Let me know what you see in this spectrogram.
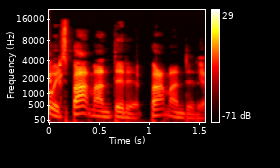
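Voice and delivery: plain

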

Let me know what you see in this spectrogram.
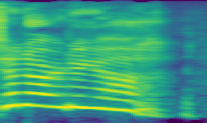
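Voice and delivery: high, loud mock excited cry. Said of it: "I was like".

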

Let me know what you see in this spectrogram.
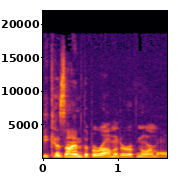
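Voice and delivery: plain

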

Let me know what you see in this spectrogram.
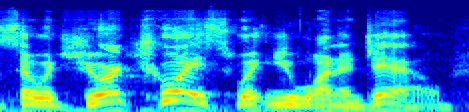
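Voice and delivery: put-on mob-like mobster tone. Retelling own words on a phone call about owed money: mob-like threat. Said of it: "I sounded like the mob on the phone".

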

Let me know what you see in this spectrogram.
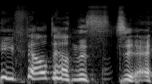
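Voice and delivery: mock piercing, very high-pitched, shrill screaming. Recounting a night holding a blood-soaked towel, retelling own screaming. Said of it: "Just screaming".

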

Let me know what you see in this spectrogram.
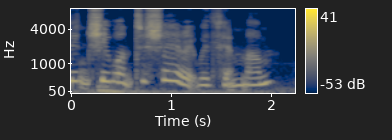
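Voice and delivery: drowsy, sleepy, half-asleep voice. A daughter asks her mum a question, in a sleepy voice. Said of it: "Mia asked in a sleepy voice".

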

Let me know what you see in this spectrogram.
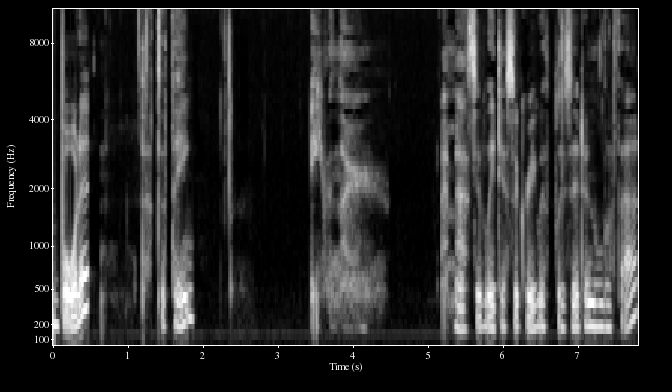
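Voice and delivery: hushed whisper. Opening a recorded message about a game, whispering. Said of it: "I assume she's whispering".

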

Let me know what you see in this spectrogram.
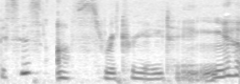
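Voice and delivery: prim, proper, very slow and drawn out. Retelling a comedy sketch's opening line: prim and proper Eric Idle voice. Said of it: "very prim and proper".

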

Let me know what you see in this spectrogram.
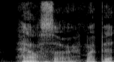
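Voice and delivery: usual speaking voice

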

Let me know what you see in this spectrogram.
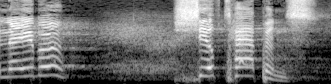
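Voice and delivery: very slow, deliberate, drawn out word by word. Speaker shows listeners how to say it to their neighbor, spoken slow. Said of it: "Say it slow".

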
